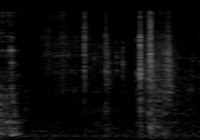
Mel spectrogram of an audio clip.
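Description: A few faint clicks and taps of small kitchen items being handled: two near the start and a quick cluster about a second and a half in.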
